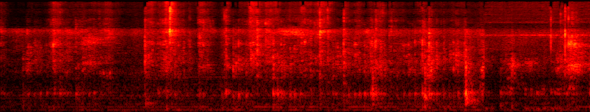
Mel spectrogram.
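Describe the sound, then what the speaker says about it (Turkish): Cookie dough being stirred with melted margarine in a bowl, a steady soft scraping and tapping of a spoon against the bowl, fairly quiet and close, with a few sharper knocks near the end. "Onu da birazcık karıştıralım"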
